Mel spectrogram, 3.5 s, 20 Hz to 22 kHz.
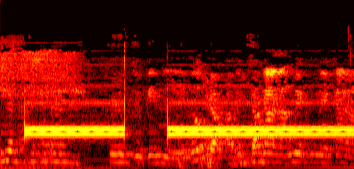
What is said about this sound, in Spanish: La alerta llegaba a los teléfonos de los valencianos exactamente a las 8:11.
